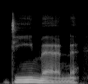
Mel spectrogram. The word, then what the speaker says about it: daemon: And by the way, it's pronounced demon.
